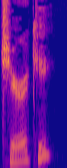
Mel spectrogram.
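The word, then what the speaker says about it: Chiriquí: In Panama, I think it was C-H-I-R-I-Q-U-I, but it's pronounced Cherokee.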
